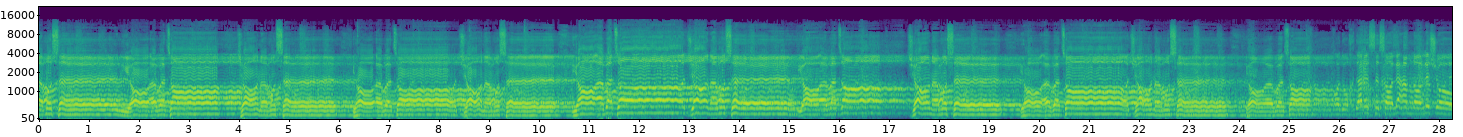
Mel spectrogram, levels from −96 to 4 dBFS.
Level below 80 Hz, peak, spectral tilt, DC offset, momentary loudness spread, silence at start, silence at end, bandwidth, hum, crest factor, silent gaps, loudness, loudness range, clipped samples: -48 dBFS; 0 dBFS; -3.5 dB/octave; 0.5%; 6 LU; 0 s; 0 s; 13.5 kHz; none; 10 dB; none; -10 LUFS; 4 LU; under 0.1%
